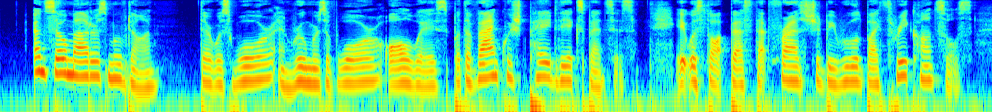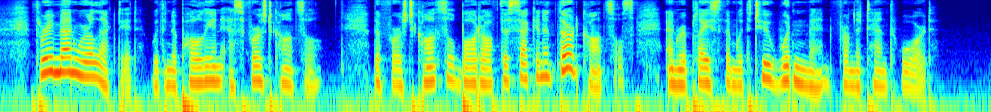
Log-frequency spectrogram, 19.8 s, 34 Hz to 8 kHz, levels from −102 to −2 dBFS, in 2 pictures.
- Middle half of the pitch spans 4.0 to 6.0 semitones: Yes, average, 4.3 semitones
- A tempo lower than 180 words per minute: No, average, 185 wpm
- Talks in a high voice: No, medium, 150 Hz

